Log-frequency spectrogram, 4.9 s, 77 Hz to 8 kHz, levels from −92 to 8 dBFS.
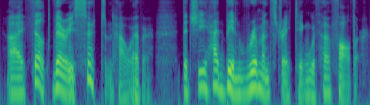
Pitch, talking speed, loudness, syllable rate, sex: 140 Hz, 160 wpm, -20 LUFS, 5.0 syllables/s, female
